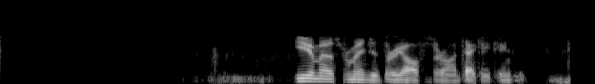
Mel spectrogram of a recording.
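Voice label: Public Safety Tactical, p25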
